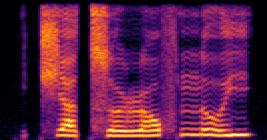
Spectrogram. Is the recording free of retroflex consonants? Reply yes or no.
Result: no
